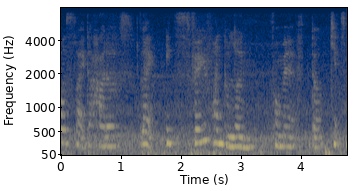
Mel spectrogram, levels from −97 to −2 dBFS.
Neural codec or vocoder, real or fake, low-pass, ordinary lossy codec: none; real; 7.2 kHz; none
